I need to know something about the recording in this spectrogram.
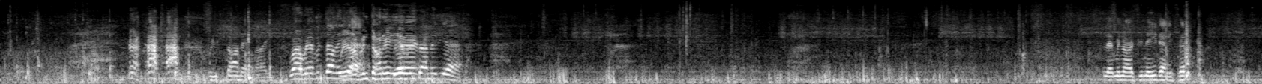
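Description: A man talks with animation close by, outdoors in wind.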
